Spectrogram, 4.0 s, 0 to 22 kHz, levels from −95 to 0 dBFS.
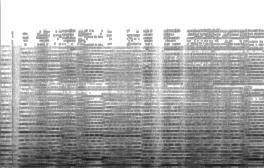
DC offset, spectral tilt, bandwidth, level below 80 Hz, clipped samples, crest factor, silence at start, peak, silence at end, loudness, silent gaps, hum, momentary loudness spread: under 0.1%; -3.5 dB/octave; 18 kHz; -58 dBFS; under 0.1%; 14 dB; 0 s; 0 dBFS; 0 s; -14 LUFS; none; none; 4 LU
